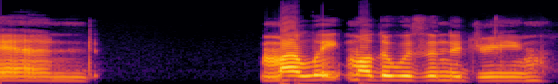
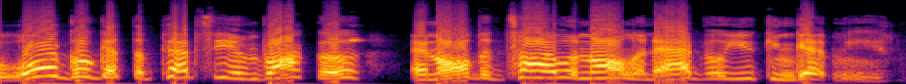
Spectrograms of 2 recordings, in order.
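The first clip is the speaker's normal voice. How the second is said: louder, higher dramatic plea; exasperated mother; 6 semitones higher, 6 dB louder than usual. Retold or imitated. Mother hearing of the pregnancy, loud higher exclamation. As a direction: cry out like a mom needing a stiff drink. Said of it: "I hear my mother go".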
